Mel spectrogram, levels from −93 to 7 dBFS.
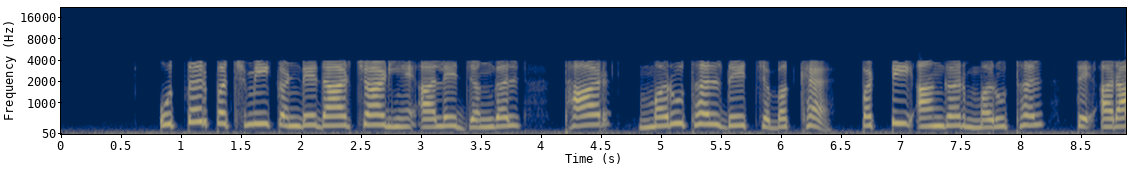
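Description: Nothing in this recording stands out as a technical fault; the speech runs along with no dropouts, glitches or breaks anywhere along the way.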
